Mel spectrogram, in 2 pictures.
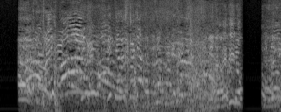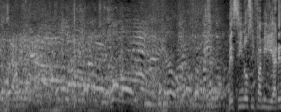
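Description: A crowd of men and women shouts angrily close by.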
